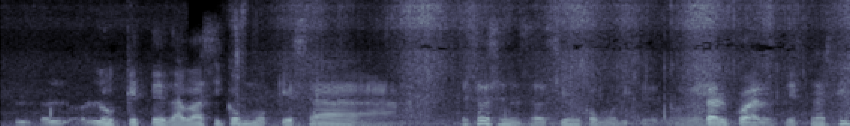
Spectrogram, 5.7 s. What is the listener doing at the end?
listening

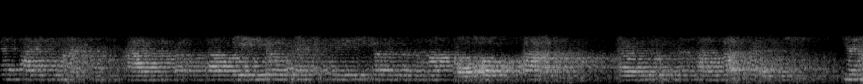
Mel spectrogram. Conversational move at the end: taking over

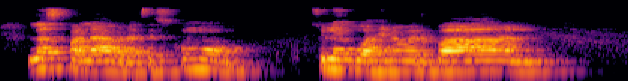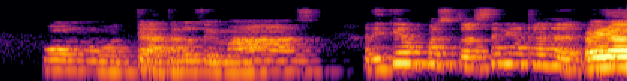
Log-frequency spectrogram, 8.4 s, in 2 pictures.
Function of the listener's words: taking over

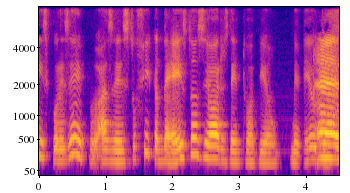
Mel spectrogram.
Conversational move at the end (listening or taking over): taking over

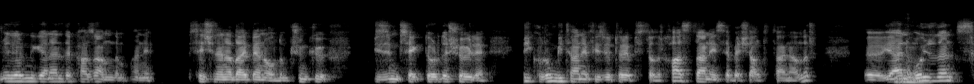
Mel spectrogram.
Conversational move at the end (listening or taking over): listening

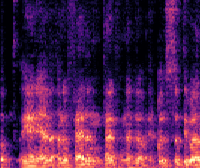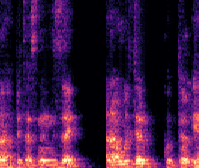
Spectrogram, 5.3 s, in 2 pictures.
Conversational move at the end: listening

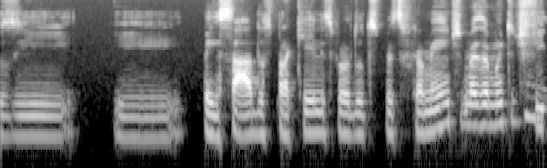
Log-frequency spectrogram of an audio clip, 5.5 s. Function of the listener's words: listening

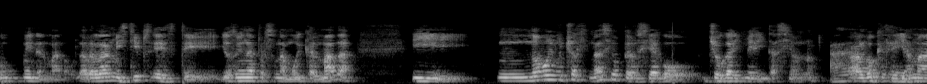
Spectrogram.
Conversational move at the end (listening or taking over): listening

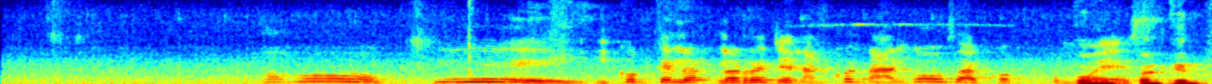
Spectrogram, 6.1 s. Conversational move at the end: taking over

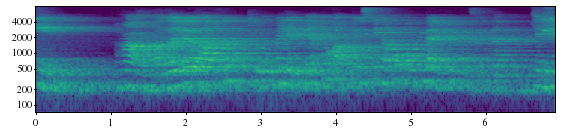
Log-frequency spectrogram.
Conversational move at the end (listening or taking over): listening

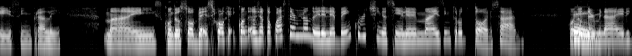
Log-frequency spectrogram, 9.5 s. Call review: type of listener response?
listening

